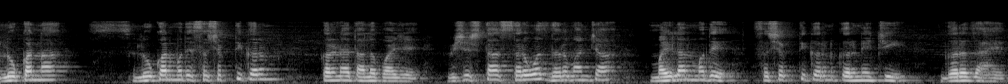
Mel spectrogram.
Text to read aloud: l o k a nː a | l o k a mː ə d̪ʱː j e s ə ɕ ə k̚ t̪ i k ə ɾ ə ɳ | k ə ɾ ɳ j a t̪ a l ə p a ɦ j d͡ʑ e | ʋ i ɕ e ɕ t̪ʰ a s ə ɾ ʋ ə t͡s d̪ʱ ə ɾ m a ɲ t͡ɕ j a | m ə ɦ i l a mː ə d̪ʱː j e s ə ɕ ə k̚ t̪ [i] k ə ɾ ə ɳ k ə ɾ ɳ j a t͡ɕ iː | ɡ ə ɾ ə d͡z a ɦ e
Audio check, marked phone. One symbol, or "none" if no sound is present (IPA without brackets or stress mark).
i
